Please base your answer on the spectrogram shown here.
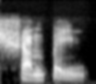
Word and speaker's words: champagne: And of course, people who obviously know French, they will never pronounce this like champagne. They will always pronounce this as champagne. So it is champagne, it is not champagne.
